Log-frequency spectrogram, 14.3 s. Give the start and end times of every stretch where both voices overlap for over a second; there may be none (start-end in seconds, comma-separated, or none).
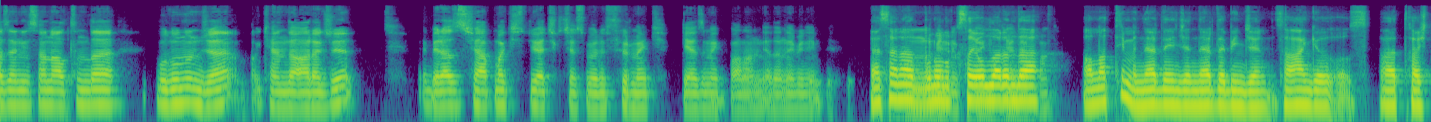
9.0-10.5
